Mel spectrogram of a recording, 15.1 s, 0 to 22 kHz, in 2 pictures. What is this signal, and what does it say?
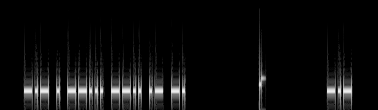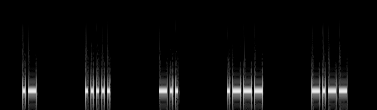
Morse code, heard as a keyed tone, about 22 wpm, spaced as for 11 wpm, 700 Hz. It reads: KE7ZAN KA5DJY
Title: USA Call Signs - 6x Character Spacing - 22wpm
